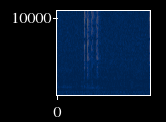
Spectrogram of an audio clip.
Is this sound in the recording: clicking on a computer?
yes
